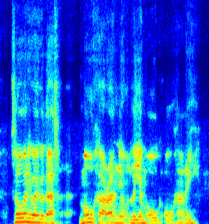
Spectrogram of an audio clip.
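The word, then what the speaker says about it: Liam Óg Ó hAnnaidh: So anyway, with that, Moar Liam Og Ohani or Liam Hannah as the Brits call him because they can't pronounce Irish names and they have no interest in the Irish language.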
